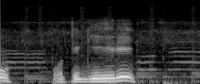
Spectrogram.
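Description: A man's voice drawing out one syllable, rising and then falling in pitch, over a steady background of several held high tones that run under the whole stretch.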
